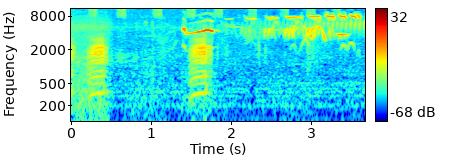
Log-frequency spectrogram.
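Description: Ducks quacking in the hunting game Hunter Call of the Wild, a couple of loud nasal calls up close followed by a busier flurry of higher chatter and calls, with no talking.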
